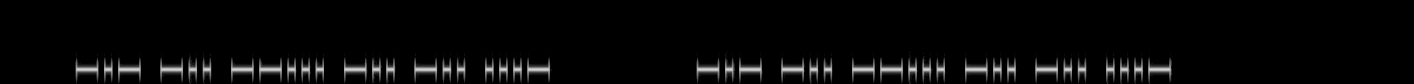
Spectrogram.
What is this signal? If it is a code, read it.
Morse code, heard as a keyed tone, about 17 wpm, 700 Hz. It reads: KD7DDV KD7DDV
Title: USA Call Signs - 6 Characters - Repeated 2x - 17wpm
